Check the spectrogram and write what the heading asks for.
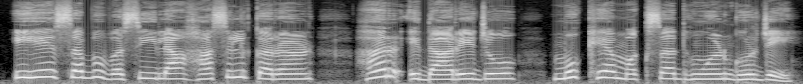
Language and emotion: Sindhi, neutral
